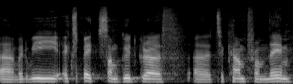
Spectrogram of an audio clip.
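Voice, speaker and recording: In a South African accent, a man talks at a fairly quick pace with a medium pitch. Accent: South African (Afrikaans) English. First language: Afrikaans. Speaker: investment manager. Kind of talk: presentation to live audience.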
